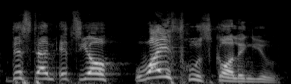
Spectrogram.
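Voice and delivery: slow, loud insistent call; urgent shout. Retold or imitated. Secretary shouting that his wife is calling, loud and slow. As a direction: shout it so he finally listens.

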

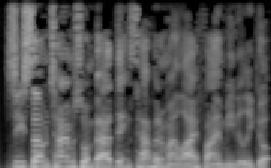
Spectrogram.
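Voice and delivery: ordinary talk, nothing marked

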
